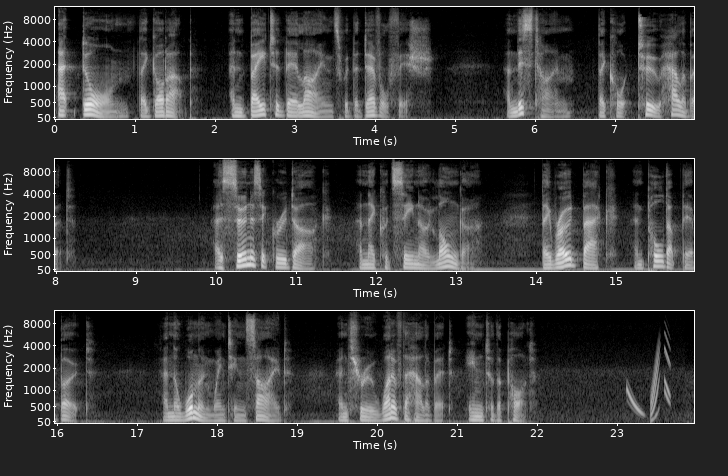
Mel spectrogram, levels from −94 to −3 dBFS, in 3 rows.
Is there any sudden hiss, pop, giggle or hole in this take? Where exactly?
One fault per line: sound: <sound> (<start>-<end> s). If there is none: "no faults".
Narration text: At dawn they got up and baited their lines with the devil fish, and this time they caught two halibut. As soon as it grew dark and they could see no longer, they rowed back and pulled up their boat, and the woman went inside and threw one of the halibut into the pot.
sound: chirp (23.1-23.7 s)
